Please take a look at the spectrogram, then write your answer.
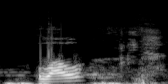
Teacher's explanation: واو، تو اس کے لیے شفتین گول ہوں گے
